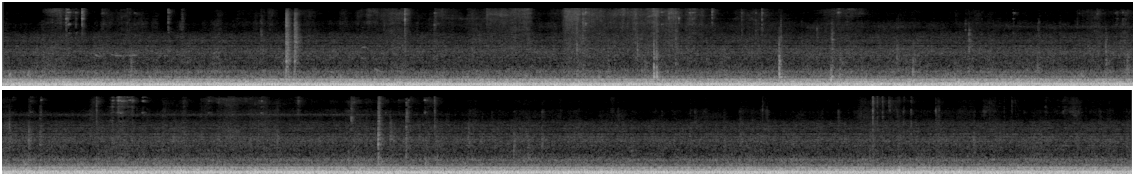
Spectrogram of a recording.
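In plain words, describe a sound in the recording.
A train hums and rumbles steadily as it travels.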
